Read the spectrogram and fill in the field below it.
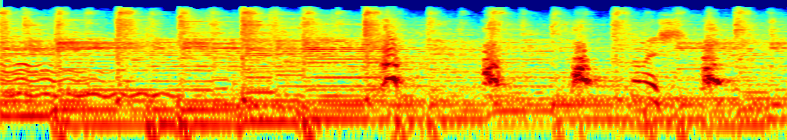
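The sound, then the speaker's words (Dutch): A small dog in Wijtemansland, Netherlands, lets out a quick series of about five sharp, high yips and barks over a steady busy background with voices murmuring underneath. “Kijk eens, hier is nog een hondje.”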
